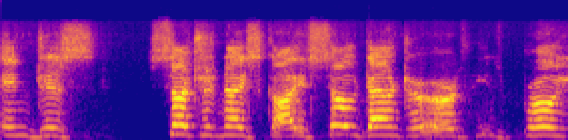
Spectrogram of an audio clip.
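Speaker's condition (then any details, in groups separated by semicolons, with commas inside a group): Cerebral palsy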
